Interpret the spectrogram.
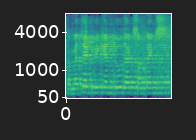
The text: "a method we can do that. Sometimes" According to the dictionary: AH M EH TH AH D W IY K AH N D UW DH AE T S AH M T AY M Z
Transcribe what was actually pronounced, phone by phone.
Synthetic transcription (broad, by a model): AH M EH T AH D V IY K AH N D UW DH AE T S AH M T AY M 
